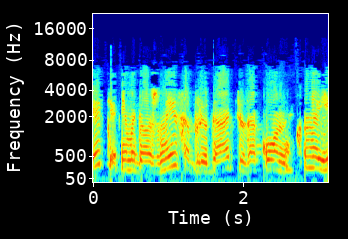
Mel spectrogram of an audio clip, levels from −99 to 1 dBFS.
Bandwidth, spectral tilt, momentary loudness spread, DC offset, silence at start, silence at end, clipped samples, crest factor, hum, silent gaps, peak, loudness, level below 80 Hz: 10.5 kHz; -3.5 dB/octave; 2 LU; under 0.1%; 0 s; 0 s; under 0.1%; 12 dB; none; none; -6 dBFS; -18 LUFS; -60 dBFS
